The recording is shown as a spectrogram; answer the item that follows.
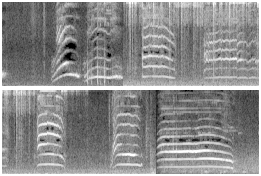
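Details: Kittens giving a series of high arched mews, some rising sharply, others held and wavering, with a steady background hum and a faint high whine through the middle.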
